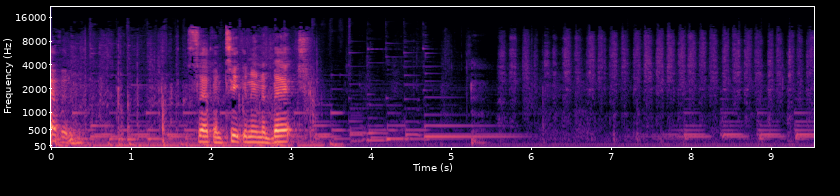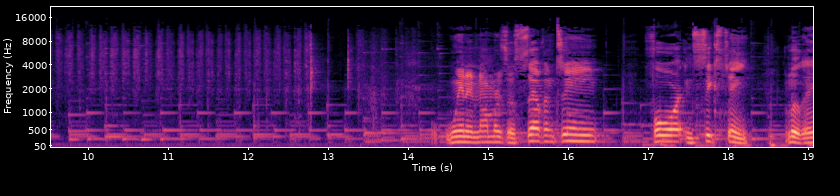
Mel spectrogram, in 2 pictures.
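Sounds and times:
faint background music: 0.0s - 19.0s
scratching a lottery ticket: 5.6s - 13.6s.

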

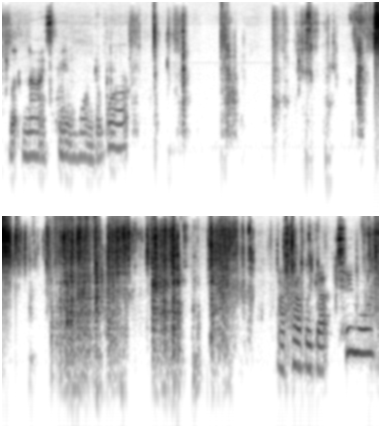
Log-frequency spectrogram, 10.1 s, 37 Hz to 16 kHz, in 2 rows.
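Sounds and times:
plastic packaging crinkling: 3.9s - 10.0s.

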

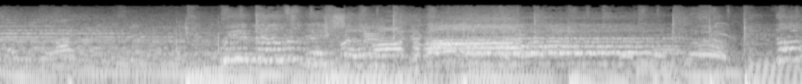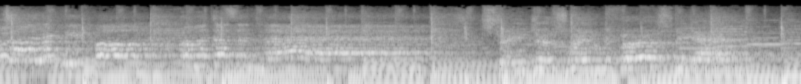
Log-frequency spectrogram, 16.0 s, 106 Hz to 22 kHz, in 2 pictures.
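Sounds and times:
band accompaniment: 0.0s - 16.0s
choir and solo singers: 2.0s - 15.9s.

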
